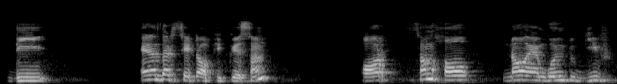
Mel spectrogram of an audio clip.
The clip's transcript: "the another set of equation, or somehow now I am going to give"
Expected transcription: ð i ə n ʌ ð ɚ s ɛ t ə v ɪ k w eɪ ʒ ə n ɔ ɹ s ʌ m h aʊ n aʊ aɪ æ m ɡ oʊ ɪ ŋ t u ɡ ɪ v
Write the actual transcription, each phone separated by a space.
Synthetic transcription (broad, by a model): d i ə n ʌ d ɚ s ɛ t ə p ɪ k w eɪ ʃ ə n ɔ ɹ s ʌ m h aʊ n aʊ aɪ m ɡ oʊ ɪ ŋ t u ɡ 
